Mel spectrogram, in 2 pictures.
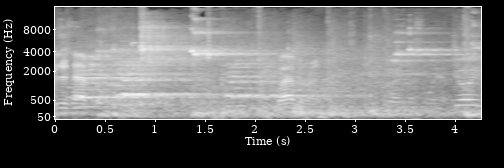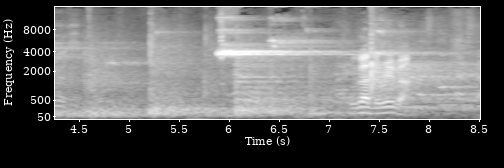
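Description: Men call out to each other in an echoing gym.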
